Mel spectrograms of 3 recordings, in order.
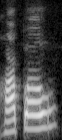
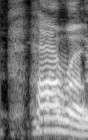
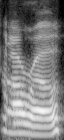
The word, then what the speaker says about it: HARO: Is it called Harpo? Girl, no. Haro. There's no P. The P is silent. It's Haro.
